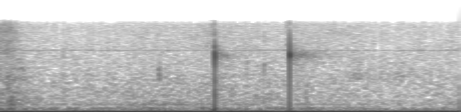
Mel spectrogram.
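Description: Two short, sharp clicks about a third of a second apart, over a steady low background hum.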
